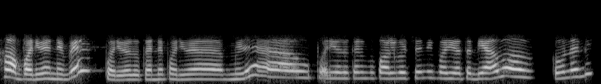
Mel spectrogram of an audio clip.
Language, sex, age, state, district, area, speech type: Odia, female, 45-60, Odisha, Bhadrak, rural, conversation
